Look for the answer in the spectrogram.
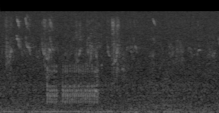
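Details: Western jackdaw searching for food, giving a short burst of harsh, nasal calls with stacked tones lasting under a second, amid faint high chirps from other birds and steady background noise.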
